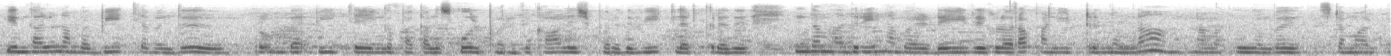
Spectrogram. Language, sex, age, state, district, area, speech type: Tamil, female, 18-30, Tamil Nadu, Mayiladuthurai, urban, spontaneous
